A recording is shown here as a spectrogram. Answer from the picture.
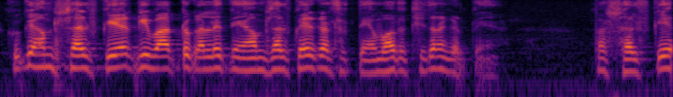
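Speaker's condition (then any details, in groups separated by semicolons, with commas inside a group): Cerebral palsy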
